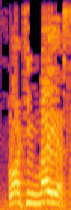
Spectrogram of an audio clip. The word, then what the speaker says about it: Bartimaeus: The man who was blind, he's often referred to as blind, Bartimaeus.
